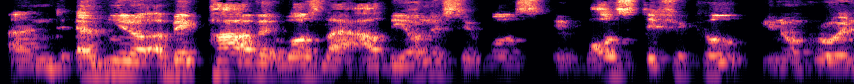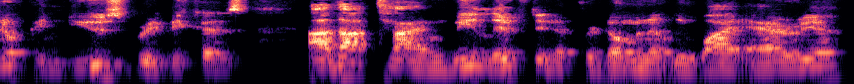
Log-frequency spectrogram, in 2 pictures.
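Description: A man's voice: medium pitch, fast, fairly bright tone, poor audio. A man in his thirties, born in Pakistan and raised in the north of England, with Urdu as his first language, telling his life story as a wrestler guest in a casual interview, open and rambling with many restarts. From born in Pakistan, raised in West Yorkshire. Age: 30s.

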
